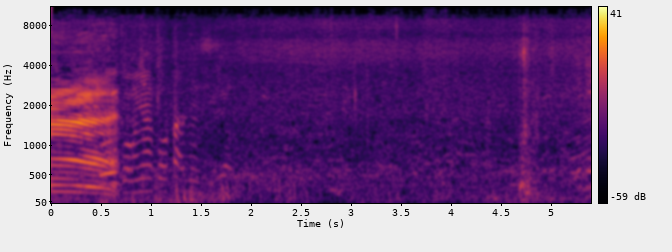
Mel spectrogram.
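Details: Cattle lowing: one loud, harmonic moo lasting under a second at the start, followed by murmuring voices and faint background noise.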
